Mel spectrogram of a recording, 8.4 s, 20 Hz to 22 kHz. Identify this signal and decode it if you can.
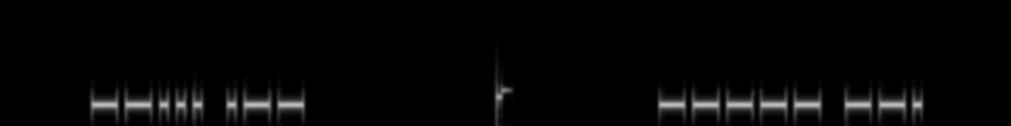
Morse code, heard as a keyed tone, about 17 wpm, 700 Hz. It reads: 7 W 0 G
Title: Single-Letter Single-Number 17wpm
